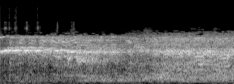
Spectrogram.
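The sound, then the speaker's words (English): A man's voice imitates a horse whinny, a loud, bright, wavering neigh held for about two seconds with no break. “What's your horse so excited about? That wasn't the horse. That was me.”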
